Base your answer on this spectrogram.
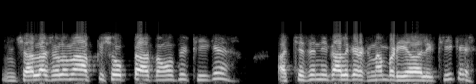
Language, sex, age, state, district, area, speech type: Urdu, male, 45-60, Uttar Pradesh, Muzaffarnagar, rural, conversation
